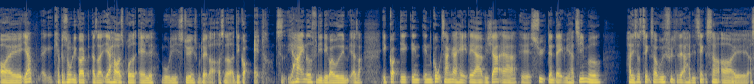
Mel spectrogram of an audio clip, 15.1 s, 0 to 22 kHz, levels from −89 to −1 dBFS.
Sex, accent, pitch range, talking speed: male, native, 95-110 Hz, 250 wpm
